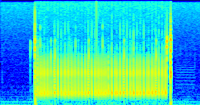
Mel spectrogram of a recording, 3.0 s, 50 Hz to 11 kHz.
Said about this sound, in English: That's a near perfect match. This is what they called old crossbar ring. Again, this was named by the Southern California freaks. They should have called it old crossbar 5 ring.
